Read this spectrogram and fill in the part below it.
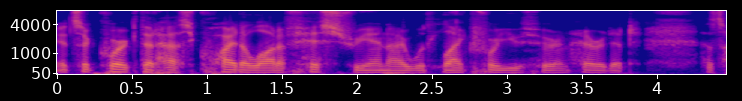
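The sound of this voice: An unforced reading voice carries the recording.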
